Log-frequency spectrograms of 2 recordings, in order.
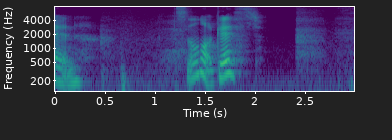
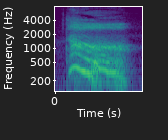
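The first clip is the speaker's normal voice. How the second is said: loud, high gasp; shocked gasp; 7 semitones higher, 7 dB louder than usual. Real, not acted. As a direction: gasp loudly in real shock. Shocked reaction to the film.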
